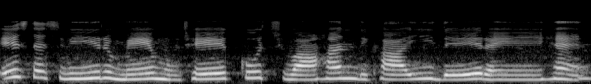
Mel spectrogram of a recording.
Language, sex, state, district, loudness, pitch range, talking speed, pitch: Hindi, female, Madhya Pradesh, Katni, -14 LUFS, 230-275 Hz, 100 wpm, 255 Hz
